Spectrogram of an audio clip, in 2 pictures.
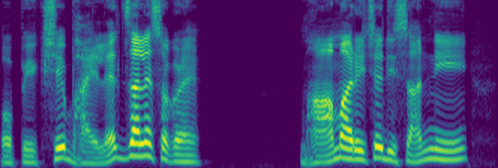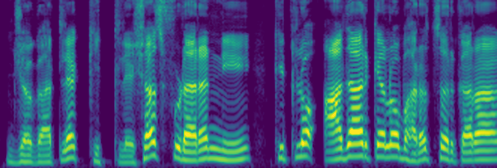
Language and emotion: Goan Konkani, surprised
